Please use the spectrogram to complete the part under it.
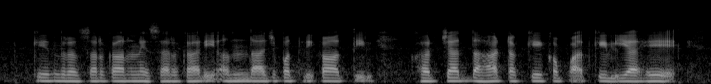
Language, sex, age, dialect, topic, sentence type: Marathi, male, 60-100, Standard Marathi, banking, statement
